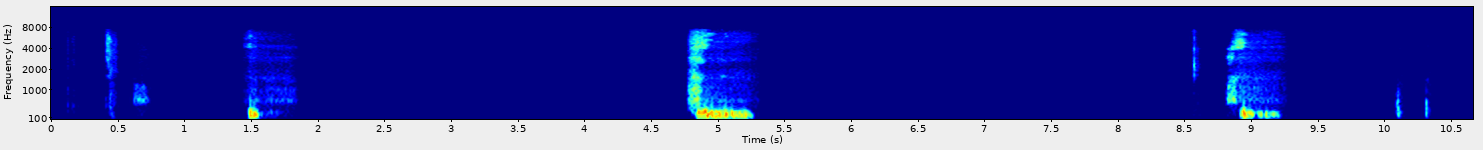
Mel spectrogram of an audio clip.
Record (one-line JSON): {"exhalation_length": "10.7 s", "exhalation_amplitude": 28586, "exhalation_signal_mean_std_ratio": 0.19, "survey_phase": "alpha (2021-03-01 to 2021-08-12)", "age": "18-44", "gender": "Female", "wearing_mask": "No", "symptom_shortness_of_breath": true, "symptom_abdominal_pain": true, "symptom_fatigue": true, "symptom_change_to_sense_of_smell_or_taste": true, "symptom_onset": "4 days", "smoker_status": "Never smoked", "respiratory_condition_asthma": true, "respiratory_condition_other": false, "recruitment_source": "Test and Trace", "submission_delay": "2 days", "covid_test_result": "Positive", "covid_test_method": "RT-qPCR"}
